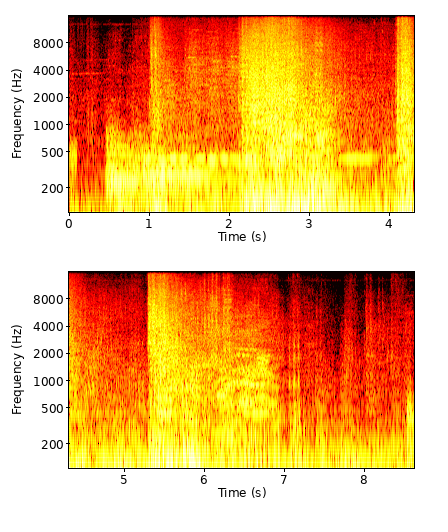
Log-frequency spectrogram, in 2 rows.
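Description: Gunfire in the video game Path of Exile 2, heavy booming blasts and a dense fusillade of shots coming in surges, loud and mixed with game effects, with brief talk.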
